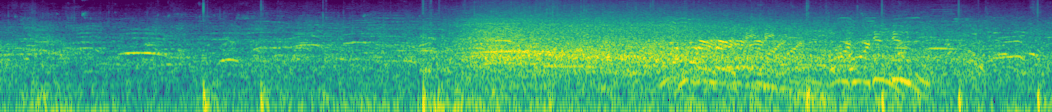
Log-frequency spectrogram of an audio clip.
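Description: A crowd cheers loudly in a large echoing arena, swelling midway.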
